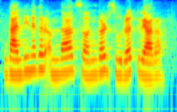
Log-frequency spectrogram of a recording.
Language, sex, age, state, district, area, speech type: Sindhi, female, 30-45, Gujarat, Surat, urban, spontaneous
